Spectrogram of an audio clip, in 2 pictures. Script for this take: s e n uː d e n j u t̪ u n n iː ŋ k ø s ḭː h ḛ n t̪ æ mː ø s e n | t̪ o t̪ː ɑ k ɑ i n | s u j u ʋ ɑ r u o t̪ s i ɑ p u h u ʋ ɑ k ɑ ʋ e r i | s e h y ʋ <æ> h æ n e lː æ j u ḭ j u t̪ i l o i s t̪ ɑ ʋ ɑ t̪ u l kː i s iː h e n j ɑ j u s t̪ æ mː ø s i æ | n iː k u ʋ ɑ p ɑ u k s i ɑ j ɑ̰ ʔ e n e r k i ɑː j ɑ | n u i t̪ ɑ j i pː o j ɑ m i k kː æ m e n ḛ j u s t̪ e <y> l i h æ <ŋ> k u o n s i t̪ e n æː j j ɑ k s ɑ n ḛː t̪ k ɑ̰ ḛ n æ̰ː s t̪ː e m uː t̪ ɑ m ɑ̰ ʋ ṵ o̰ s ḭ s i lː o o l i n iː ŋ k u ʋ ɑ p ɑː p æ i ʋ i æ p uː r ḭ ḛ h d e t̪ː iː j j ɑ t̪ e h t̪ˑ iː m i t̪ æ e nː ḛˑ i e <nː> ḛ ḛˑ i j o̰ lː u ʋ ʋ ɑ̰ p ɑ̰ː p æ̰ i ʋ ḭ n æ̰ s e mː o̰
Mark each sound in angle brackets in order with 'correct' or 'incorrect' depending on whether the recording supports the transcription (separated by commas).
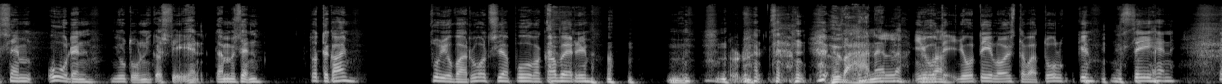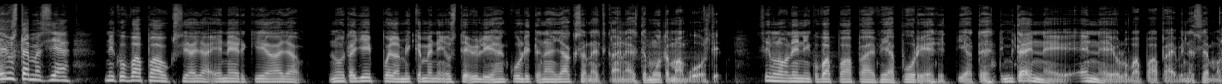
correct, correct, correct, correct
